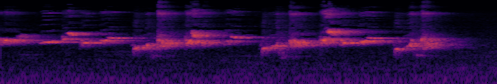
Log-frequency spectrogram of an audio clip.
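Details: White-rumped shama of the Aceh type (murai Aceh), singing its learned repertoire (bongkar isian) in a relaxed way: non-stop flowing whistled phrases mixed with sharp, buzzy, falling notes, loud and rapid throughout.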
